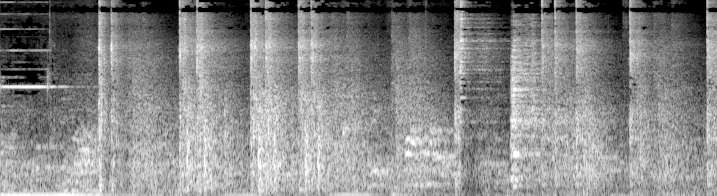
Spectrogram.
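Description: Pistol shots ring out rapidly in an echoing indoor hall.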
